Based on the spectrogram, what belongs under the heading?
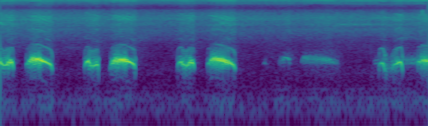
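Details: Spotted dove cooing live: three loud phrases of a short coo followed by a longer, warm descending coo, then a pause with softer, muffled notes and the start of another phrase.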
